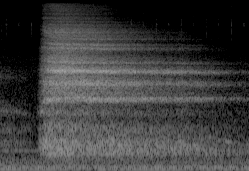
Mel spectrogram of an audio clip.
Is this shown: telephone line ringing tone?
no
